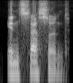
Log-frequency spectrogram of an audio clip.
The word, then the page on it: incessant: American English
